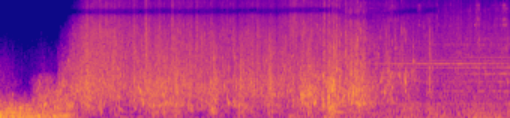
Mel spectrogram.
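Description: Water sloshes and splashes as a swimmer surfaces and climbs out.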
